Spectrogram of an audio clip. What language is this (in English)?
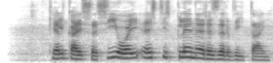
Esperanto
